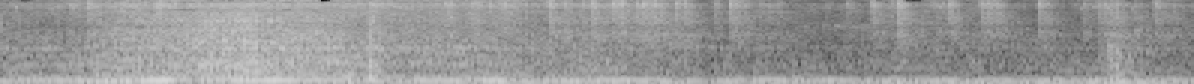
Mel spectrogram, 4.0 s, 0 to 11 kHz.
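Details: 2006 Porsche Cayenne Turbo S auction car listed as non-starting, started with a jump pack: deep smooth engine note rising and settling as it's blipped, no knocks or rattles; sounds healthy.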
